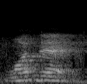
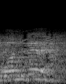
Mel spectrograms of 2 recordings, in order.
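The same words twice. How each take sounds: First: It is said in a very low, deep voice. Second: It is said in a very high, squeaky voice. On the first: "I want you to do a really super low voice" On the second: "Let's go really high pitched, okay? Mickey Mouse"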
